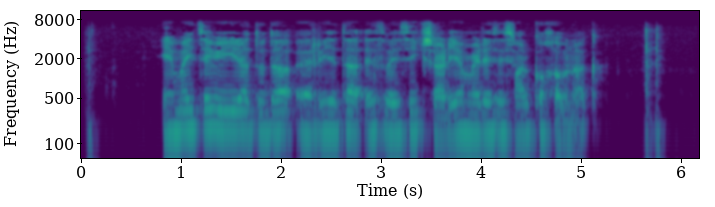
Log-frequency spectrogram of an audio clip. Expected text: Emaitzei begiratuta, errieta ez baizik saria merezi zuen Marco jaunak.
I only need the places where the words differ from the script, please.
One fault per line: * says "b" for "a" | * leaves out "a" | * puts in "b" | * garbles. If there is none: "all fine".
* leaves out "zuen"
